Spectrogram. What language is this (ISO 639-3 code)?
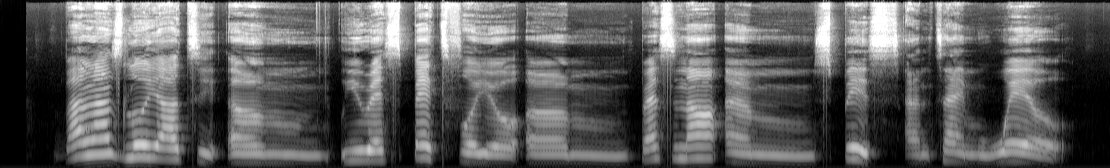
pcm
